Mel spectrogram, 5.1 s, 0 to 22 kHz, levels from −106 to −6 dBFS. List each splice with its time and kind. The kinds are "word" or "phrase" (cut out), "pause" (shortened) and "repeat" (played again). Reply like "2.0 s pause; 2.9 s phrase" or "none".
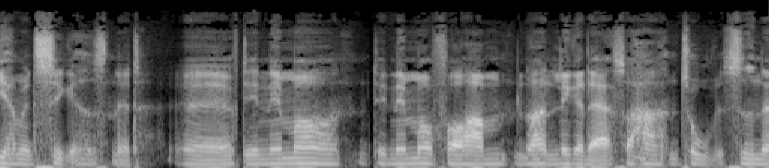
1.6 s word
